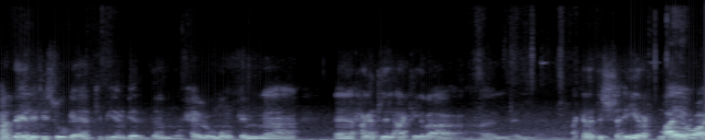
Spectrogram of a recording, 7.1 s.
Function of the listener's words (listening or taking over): taking over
